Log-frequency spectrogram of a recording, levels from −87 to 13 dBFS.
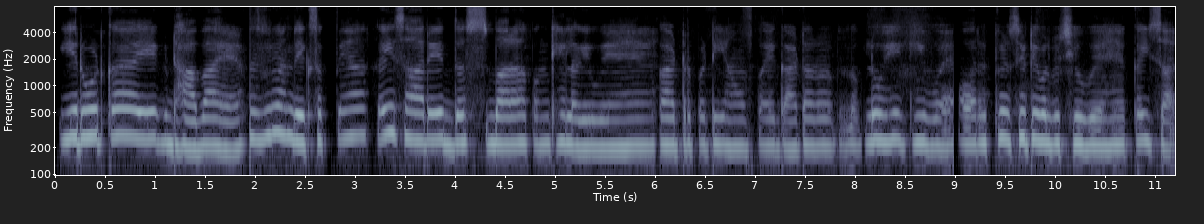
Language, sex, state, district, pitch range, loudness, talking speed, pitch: Hindi, female, Chhattisgarh, Sukma, 210-245 Hz, -32 LUFS, 205 wpm, 225 Hz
